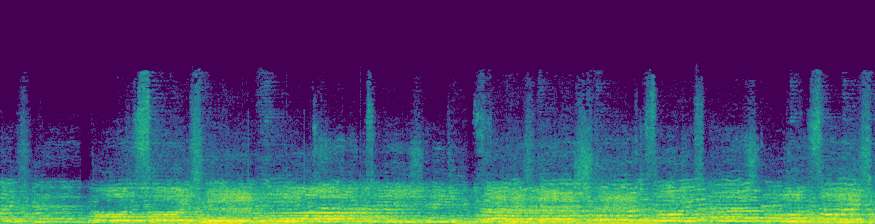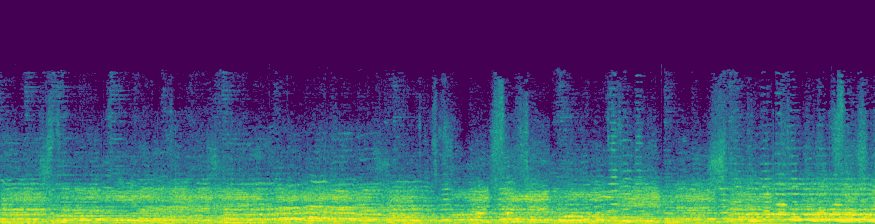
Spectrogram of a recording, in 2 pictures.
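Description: Mixed choir of men's and women's voices singing a Christmas choral piece in sustained, layered chords over a low bass line, growing slightly louder toward the end.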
